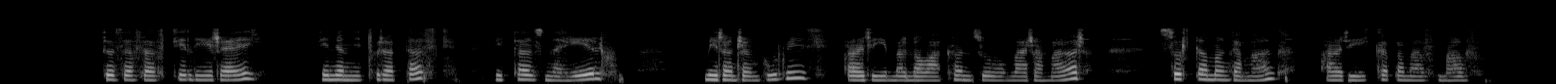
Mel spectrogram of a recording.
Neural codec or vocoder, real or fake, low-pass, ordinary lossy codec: codec, 44.1 kHz, 3.4 kbps, Pupu-Codec; fake; 5.4 kHz; MP3, 48 kbps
